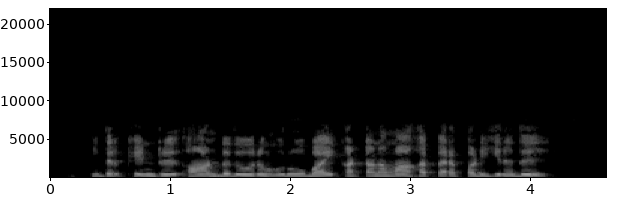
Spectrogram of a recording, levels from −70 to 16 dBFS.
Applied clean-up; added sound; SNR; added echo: neural mask model DeepFilterNet 3.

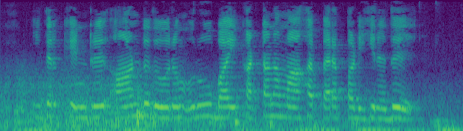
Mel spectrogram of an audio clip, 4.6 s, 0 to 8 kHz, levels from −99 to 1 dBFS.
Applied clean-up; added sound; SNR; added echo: none; Thunder / Rain; 5 dB; none.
